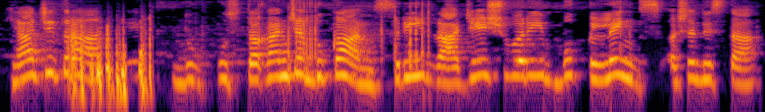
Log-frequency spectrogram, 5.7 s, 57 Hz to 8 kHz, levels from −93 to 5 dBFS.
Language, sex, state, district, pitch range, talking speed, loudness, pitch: Konkani, female, Goa, North and South Goa, 225-280 Hz, 115 wpm, -16 LUFS, 255 Hz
